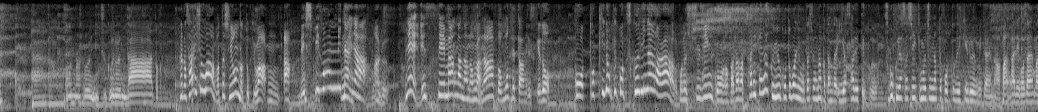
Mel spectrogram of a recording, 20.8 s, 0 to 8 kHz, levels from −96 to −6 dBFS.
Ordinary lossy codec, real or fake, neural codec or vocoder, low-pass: none; fake; codec, 16 kHz, 8 kbps, FunCodec, trained on LibriTTS, 25 frames a second; 7.2 kHz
